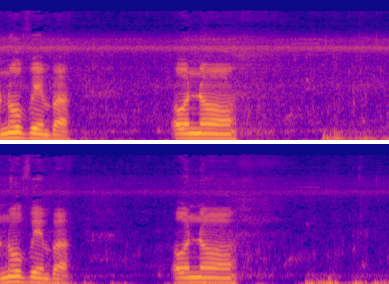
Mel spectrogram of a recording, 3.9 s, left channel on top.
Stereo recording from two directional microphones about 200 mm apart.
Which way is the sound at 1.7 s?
10° right (ahead or behind).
